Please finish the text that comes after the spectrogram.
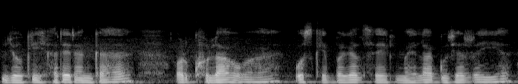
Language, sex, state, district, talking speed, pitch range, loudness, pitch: Hindi, male, Jharkhand, Ranchi, 210 wpm, 100-110 Hz, -21 LUFS, 105 Hz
